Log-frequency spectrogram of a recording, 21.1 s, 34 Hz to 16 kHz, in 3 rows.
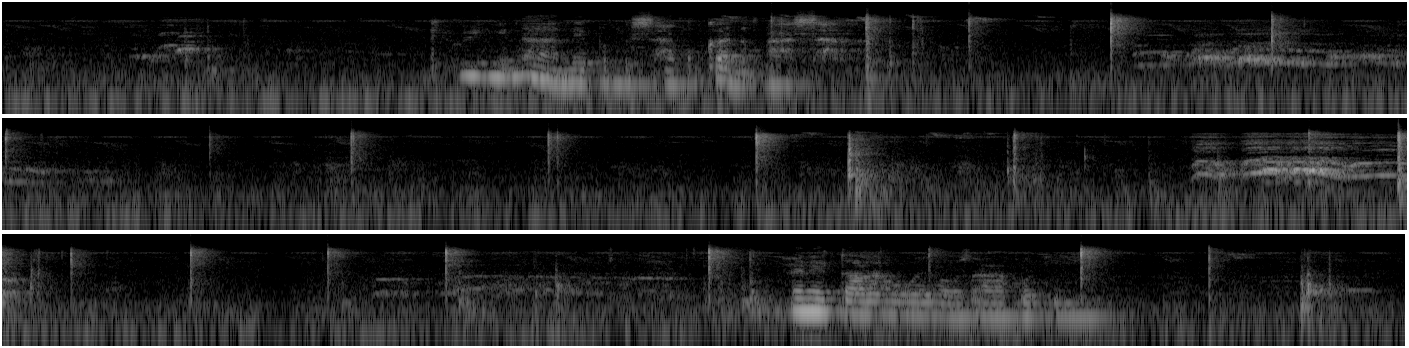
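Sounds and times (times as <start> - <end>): beans snapping: 3.7 - 10.0, 10.7 - 21.0.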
